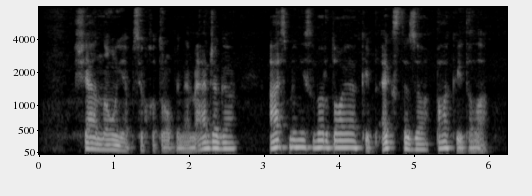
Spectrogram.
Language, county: Lithuanian, Vilnius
